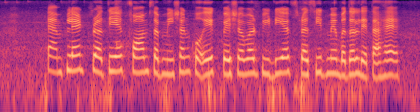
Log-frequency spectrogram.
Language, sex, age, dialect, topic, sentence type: Hindi, female, 18-24, Marwari Dhudhari, banking, statement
